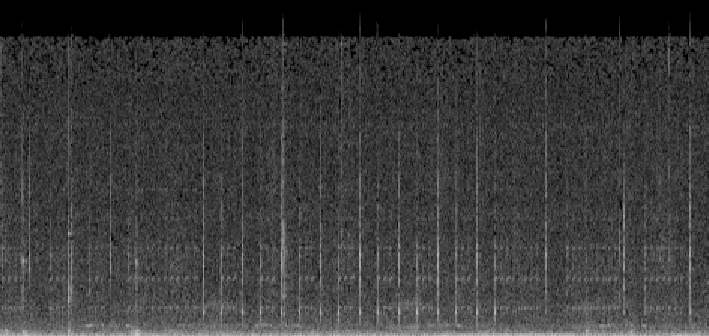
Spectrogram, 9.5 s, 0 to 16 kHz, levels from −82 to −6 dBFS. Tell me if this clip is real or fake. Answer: real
